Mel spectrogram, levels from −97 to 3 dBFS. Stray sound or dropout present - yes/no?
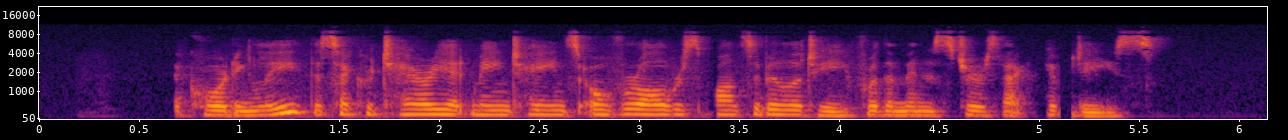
yes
